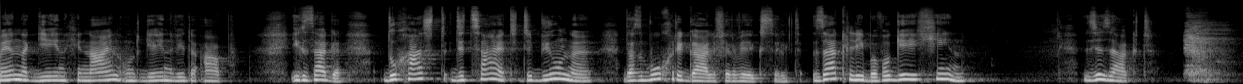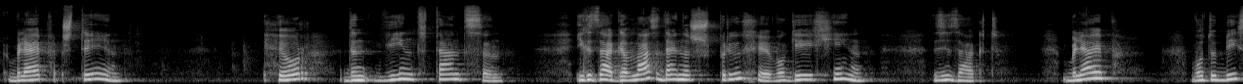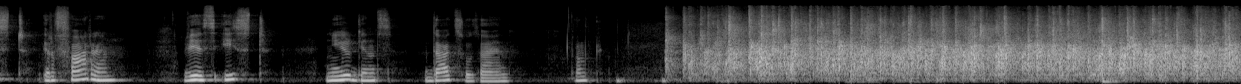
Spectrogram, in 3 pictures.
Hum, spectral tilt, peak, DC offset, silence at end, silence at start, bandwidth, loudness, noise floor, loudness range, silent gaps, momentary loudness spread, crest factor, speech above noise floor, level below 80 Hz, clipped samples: none; -4.5 dB/octave; -2 dBFS; under 0.1%; 0 s; 0 s; 17 kHz; -20 LUFS; -56 dBFS; 8 LU; none; 15 LU; 20 dB; 36 dB; -70 dBFS; under 0.1%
